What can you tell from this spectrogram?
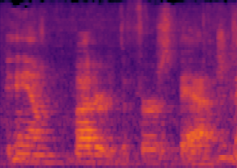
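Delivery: ordinary talk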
